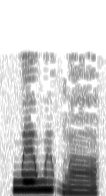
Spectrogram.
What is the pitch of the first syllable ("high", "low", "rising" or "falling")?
high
